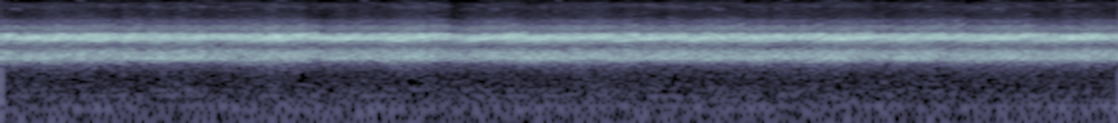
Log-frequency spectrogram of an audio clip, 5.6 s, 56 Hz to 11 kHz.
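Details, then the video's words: Frogs calling at a pond in a horse pasture, recorded on a Zoom 6: a dense, unbroken chorus of overlapping trills forming a steady high buzz with a brighter band above, no pauses or other sounds. "Frogs singing"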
